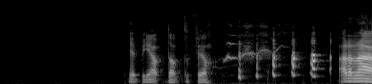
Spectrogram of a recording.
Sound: laughs

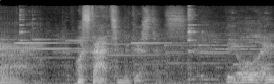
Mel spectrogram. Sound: grrr; whisper

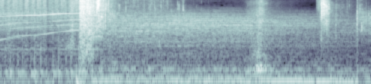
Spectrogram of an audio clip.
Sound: guts slashing

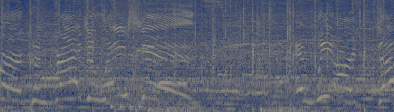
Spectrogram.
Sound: applause and cheering

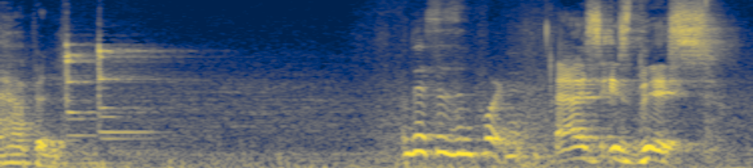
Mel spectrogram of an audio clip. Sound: cell phone rings

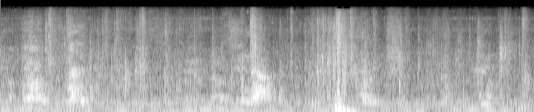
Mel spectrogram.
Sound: London panicking

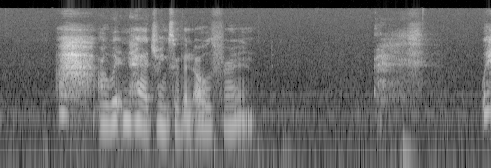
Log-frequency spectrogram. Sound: sighs

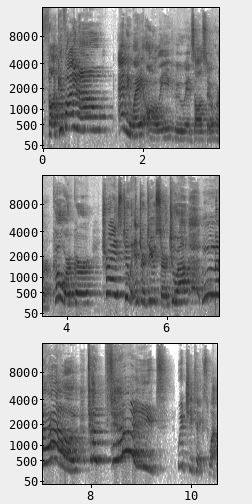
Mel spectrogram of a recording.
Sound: gasp

